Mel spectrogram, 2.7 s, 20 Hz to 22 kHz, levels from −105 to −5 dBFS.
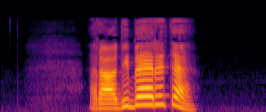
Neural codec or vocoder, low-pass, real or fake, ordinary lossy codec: none; 10.8 kHz; real; MP3, 64 kbps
